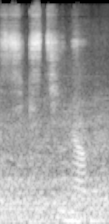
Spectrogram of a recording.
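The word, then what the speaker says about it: Sistina: En vrai, ça s'appelle pas chapelle Sixtine, ça s'appelle chapelle Sixtina. Sixtina.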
